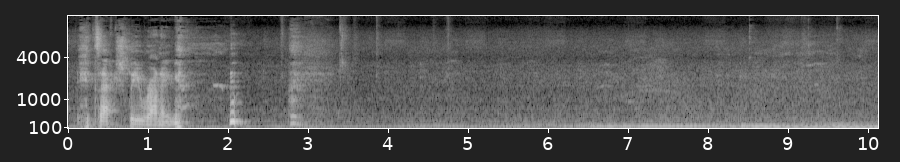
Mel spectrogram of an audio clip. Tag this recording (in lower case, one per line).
speech
inside a small room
